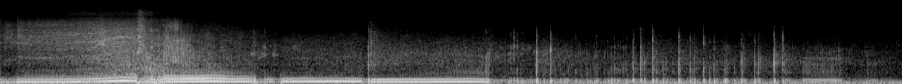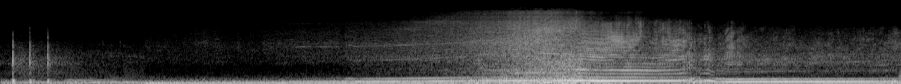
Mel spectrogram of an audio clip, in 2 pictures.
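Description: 2003 Mitsubishi Lancer Evolution rally car at full throttle on a snow stage, its engine note cutting out briefly three times in the first five seconds as it lifts and shifts. Then a run of sharp pops and cracks as it comes off the throttle. Later a rally car's engine swells as it slides past and drops in pitch as it goes by.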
